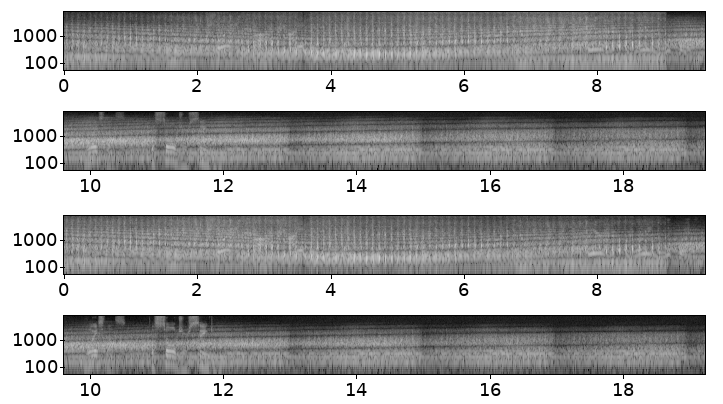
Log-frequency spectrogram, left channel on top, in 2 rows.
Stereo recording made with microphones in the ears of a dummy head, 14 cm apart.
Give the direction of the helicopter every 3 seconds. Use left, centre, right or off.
right, centre, left, left, left, left, left.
